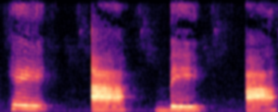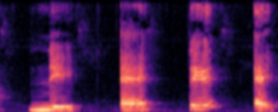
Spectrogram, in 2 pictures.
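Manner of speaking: teacher spelling rabanete out loud for the class; spelling out letters. Shown as a demonstration. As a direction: say each letter of rabanete apart, with pauses. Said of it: "quais são as letras da palavra rabanete".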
